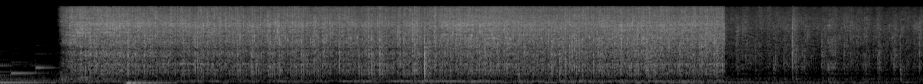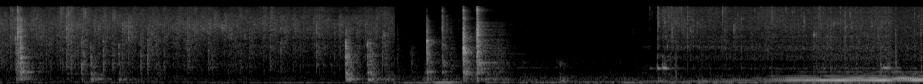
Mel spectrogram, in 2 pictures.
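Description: Food frying in hot oil in a pan, sizzling loudly for the first several seconds, then sizzling more quietly with a few sharp knocks from the pan and utensils. The sizzle stops briefly about two-thirds of the way through and starts again near the end.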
